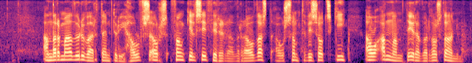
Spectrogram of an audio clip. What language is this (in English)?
Icelandic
